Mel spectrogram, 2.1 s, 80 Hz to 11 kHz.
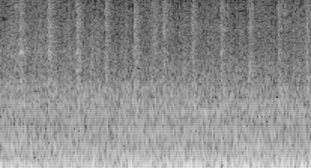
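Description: Flathead V8 engine of a vintage Ford F-1 pickup idling steadily, with an even low throb and rapid regular ticking.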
